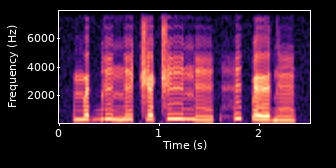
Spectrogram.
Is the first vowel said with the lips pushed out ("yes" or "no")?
no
